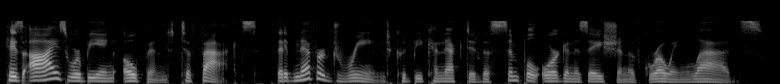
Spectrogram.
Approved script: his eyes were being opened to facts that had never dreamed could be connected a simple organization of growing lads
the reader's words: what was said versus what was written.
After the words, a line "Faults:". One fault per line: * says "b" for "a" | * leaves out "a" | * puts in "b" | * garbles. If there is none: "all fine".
his eyes were being opened to facts that had never dreamed could be connected a simple organization of growing lads
Faults:
all fine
